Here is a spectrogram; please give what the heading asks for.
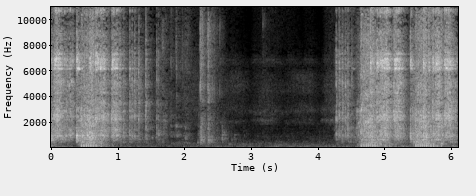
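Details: Early-2000s Craftsman Bushwacker 358.795792 19-inch 25cc hedge trimmer, cold start after replacing broken fuel line and crumbling foam air filter, 40:1 fuel: sharp two-stroke buzz revs hard, drops cleanly to low idle, picks back up without stumbling; running properly.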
